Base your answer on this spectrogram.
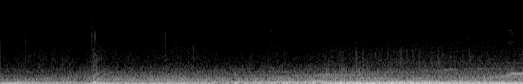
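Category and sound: vehicle, car interior rumble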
